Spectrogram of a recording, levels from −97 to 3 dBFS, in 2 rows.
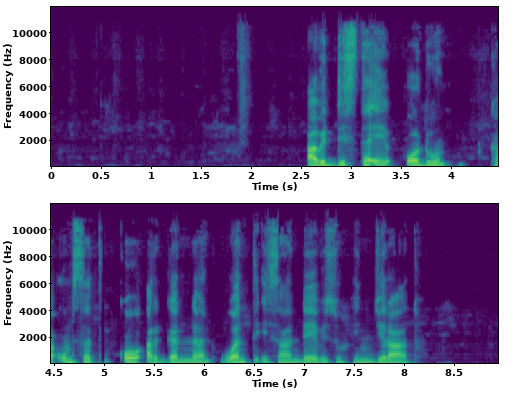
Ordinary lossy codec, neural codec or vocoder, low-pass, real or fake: Opus, 32 kbps; none; 10.8 kHz; real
